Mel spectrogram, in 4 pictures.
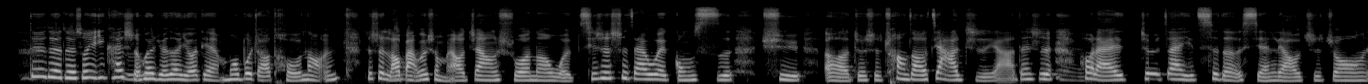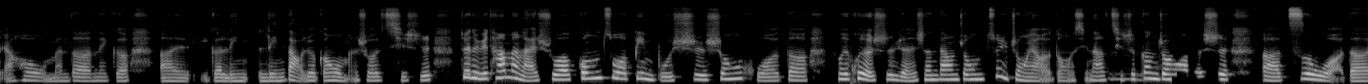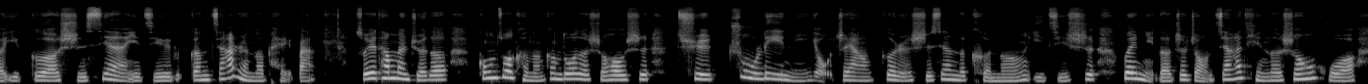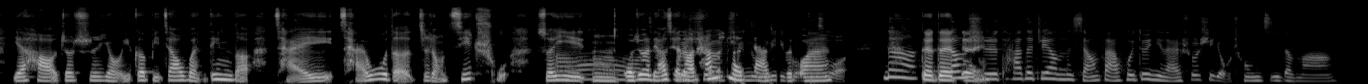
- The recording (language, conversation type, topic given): Chinese, podcast, 如何在工作和私生活之间划清科技使用的界限？
- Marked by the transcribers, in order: other background noise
